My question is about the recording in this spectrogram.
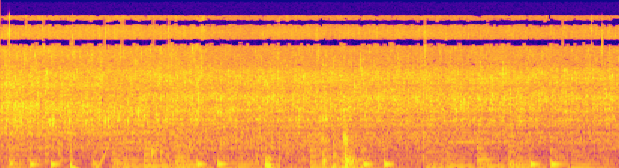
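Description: Fish pieces frying in hot oil in a frying pan, a steady sizzle. Background music with a repeating bass line plays underneath.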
